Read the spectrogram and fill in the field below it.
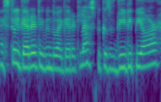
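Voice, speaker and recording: A woman speaks with a fairly high pitch and a dark, mellow tone. The background is quiet. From India. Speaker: career strategist and speaker. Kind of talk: workshop talk. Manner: animated.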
